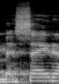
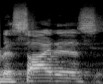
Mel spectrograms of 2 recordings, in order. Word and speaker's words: Bethsaida: Okay, Bethsaida or Bethsaida, sometimes it's pronounced.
